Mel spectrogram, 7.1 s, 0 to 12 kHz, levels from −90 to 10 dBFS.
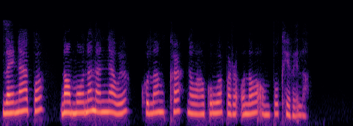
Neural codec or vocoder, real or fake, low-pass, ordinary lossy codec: codec, 16 kHz, 0.5 kbps, X-Codec, WavLM features, trained on Multilingual LibriSpeech; fake; 7.2 kHz; AAC, 48 kbps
